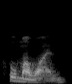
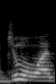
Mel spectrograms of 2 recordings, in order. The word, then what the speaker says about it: Jumaw: you coach so um it's silent Jay like Jose so it's haaan so thank you for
